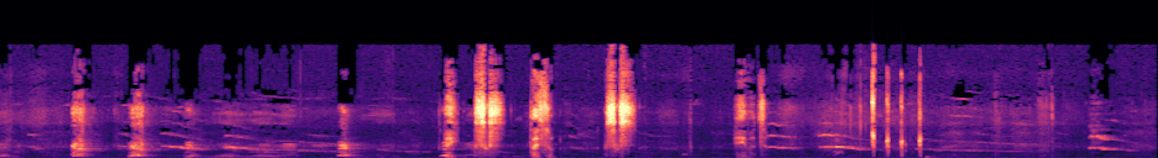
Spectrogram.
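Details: Two-month-old Dogo Canario puppy: a string of high, thin whines and yelps, many sliding downward, some short sharp squeals, with a man's voice speaking in between.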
